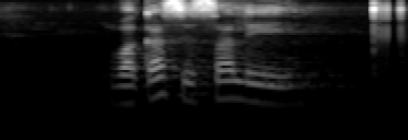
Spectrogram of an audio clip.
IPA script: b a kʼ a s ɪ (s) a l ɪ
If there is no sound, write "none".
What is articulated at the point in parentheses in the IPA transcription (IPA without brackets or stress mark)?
s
